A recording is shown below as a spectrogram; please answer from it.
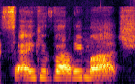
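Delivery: put-on German accent. Thanking the dice bot for a good roll, as asked: german accent. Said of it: "in an accent".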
